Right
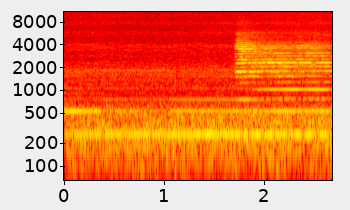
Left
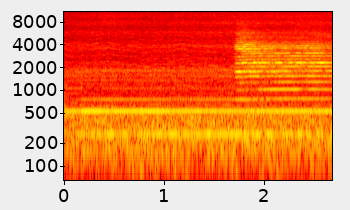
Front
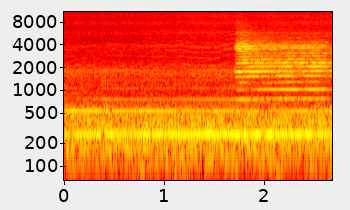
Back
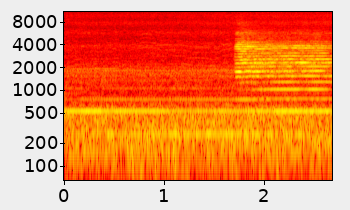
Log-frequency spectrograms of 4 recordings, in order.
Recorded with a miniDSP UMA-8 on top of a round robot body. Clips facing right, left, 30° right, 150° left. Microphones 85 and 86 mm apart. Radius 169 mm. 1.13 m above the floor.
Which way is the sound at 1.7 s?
35° left.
